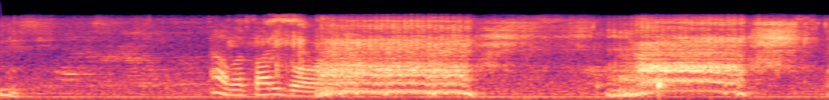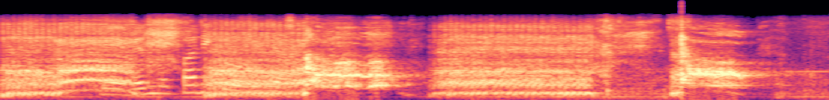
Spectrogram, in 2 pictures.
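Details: Elderly Toy Poodle, said to be going senile, makes a run of grumbling growls. The moaning, harmonic rumbles come in bouts of one to two seconds with quiet breaks between them, in a small room.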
